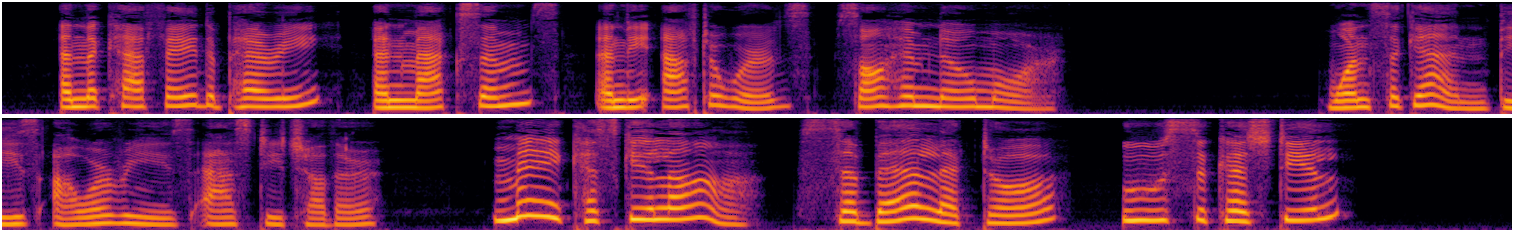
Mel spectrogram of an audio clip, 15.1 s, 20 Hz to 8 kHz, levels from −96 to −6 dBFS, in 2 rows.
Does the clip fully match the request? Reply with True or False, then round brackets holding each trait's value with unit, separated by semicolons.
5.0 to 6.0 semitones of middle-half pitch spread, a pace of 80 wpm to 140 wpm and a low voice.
False (5.5 semitones; 135 wpm; 220 Hz)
